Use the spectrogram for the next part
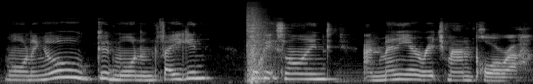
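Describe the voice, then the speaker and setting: A woman's voice: fairly high pitch, measured pace, close to an everyday voice. A woman playing a cocky, charming teenage boy pickpocket in an audio drama, breezy and swaggering.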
